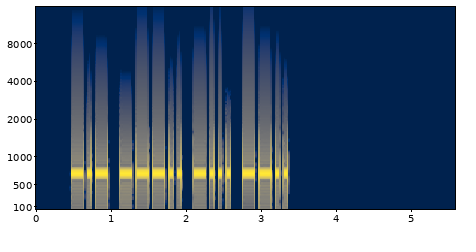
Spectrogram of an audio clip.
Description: Morse code, heard as a keyed tone, about 22 wpm, 700 Hz. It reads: K8BZ
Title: Easy Call Signs Repeated 2x - 22wpm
